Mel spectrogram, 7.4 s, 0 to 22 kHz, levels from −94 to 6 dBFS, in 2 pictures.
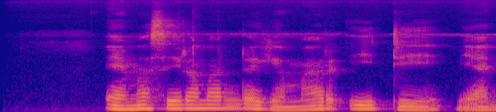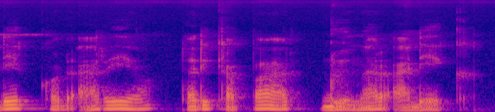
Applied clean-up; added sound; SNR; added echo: none; none; none; none.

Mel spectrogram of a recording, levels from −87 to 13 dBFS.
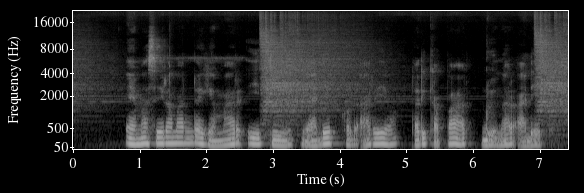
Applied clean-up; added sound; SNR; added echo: none; Cymbal; 11 dB; none.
